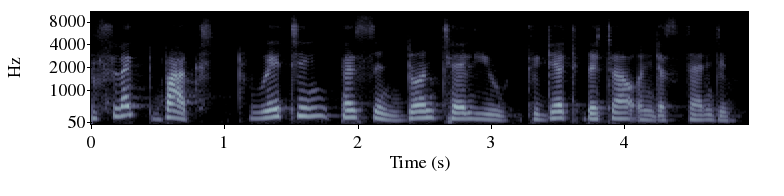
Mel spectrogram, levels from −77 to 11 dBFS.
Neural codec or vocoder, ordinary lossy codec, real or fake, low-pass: codec, 44.1 kHz, 2.6 kbps, SNAC; none; fake; 9.9 kHz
